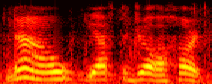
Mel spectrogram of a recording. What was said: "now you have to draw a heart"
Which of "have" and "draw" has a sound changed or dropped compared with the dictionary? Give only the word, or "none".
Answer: have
